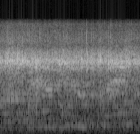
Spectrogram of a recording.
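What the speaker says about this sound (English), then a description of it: "Hash browns are cooking." Hash browns frying in a pan for a breakfast dish, giving a steady, close sizzle that holds at an even level throughout with no break.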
